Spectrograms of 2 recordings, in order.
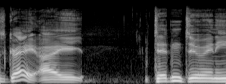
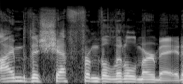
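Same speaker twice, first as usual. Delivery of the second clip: ordinary talk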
